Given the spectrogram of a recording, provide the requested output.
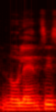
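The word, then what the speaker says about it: knowlesi: नोलेंसिस यहाँ पर के साइलेंट होता है, तो इस तरीके से होता है।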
